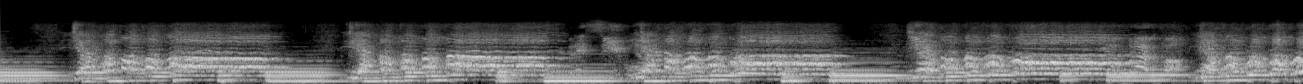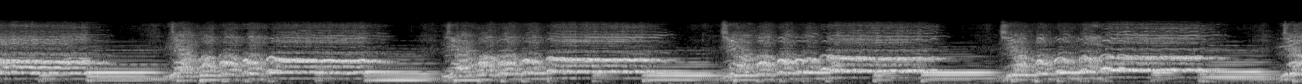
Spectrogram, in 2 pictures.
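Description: A group of singers vocalizing a warm-up exercise together: a run of short sung phrases, each stepping upward in pitch, repeated about every three seconds with a brief breath between.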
